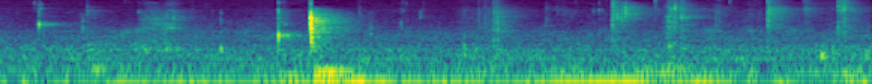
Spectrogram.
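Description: Shell of large grilled red shrimp cracking as it is bitten and pulled apart by hand, with chewing: scattered sharp clicks and crackles, the loudest about a second and a half in.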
